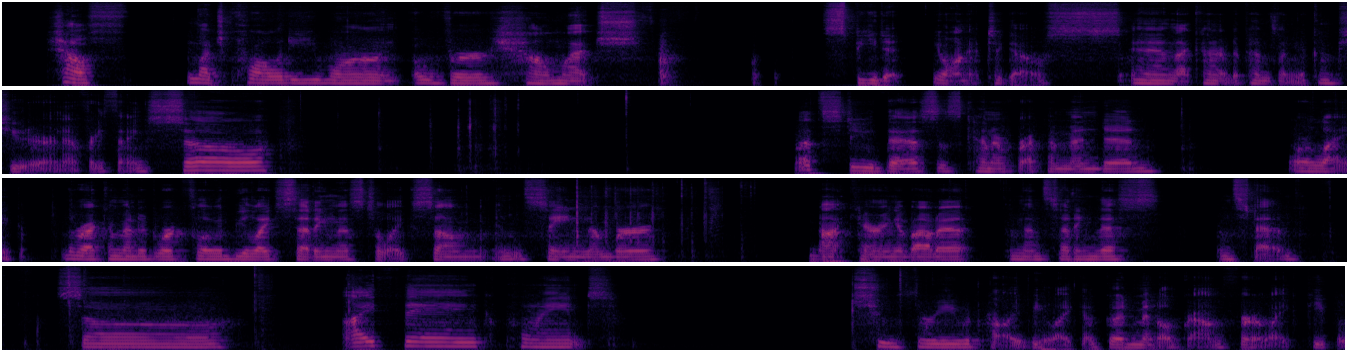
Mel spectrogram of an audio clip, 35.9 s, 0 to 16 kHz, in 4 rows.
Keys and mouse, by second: 12.4 0, 17.8-23.5 drag, 22.1 0, 22.3 0, 22.6 0, 24.3-34.2 drag, 29.1 BackSpace, 34.0 ctrl+s.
